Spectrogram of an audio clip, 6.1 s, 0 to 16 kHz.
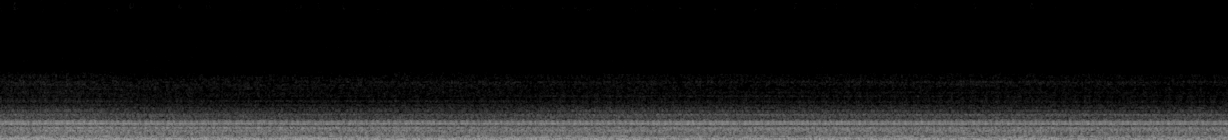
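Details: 2001 Ford Mustang 3.8L V6 idling with a light regular knock about four beats a second that goes away once warm; power steering also noisy despite having fluid.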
